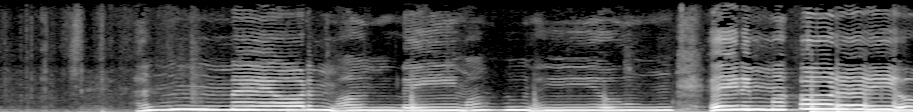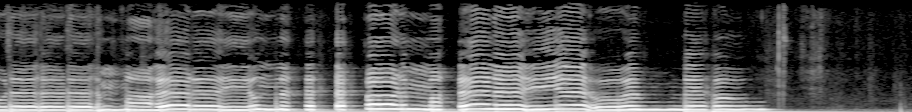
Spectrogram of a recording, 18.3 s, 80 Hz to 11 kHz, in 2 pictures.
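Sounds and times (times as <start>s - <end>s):
voice: 1.4s - 16.8s
drum: 4.1s - 18.2s.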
